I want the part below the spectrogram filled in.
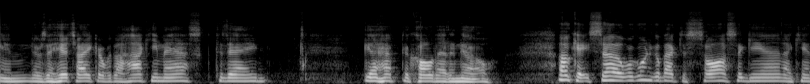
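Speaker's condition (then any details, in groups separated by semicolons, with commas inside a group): No condition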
